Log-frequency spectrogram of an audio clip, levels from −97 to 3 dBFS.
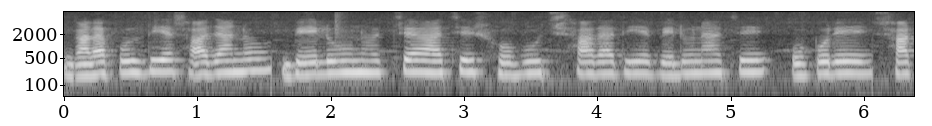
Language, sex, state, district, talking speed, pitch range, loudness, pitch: Bengali, female, West Bengal, North 24 Parganas, 120 wpm, 195-215 Hz, -19 LUFS, 205 Hz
